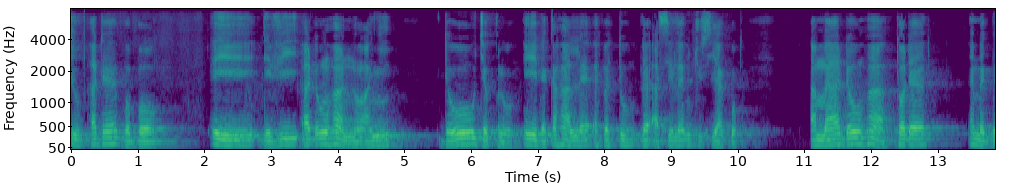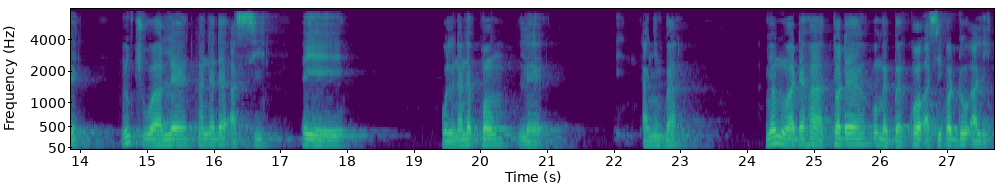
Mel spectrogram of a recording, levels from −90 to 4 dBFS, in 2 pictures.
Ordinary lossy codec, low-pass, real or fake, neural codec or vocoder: AAC, 32 kbps; 7.2 kHz; real; none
